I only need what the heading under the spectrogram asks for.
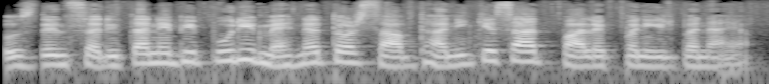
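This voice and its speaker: A woman's voice: deep voice, moderate pace. A woman reading a scripted story as its narrator.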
